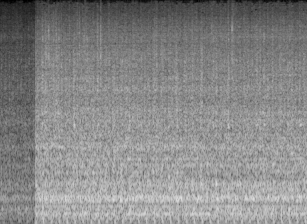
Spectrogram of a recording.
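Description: A hammer mill engine grinding cassava into meal in a rural village kicks in after a brief lower rumble, then roars loud and constant with a rapid pulsing rattle.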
